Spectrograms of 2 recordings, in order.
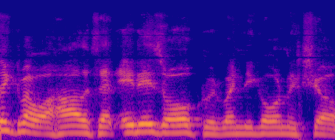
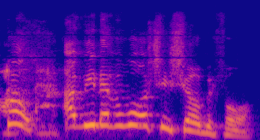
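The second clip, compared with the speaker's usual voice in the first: high-pitched disbelieving question; mock incredulous; 10 semitones higher than usual. Host to an unprepared guest, mock incredulous. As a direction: imitate an astonished host, pitched up.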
